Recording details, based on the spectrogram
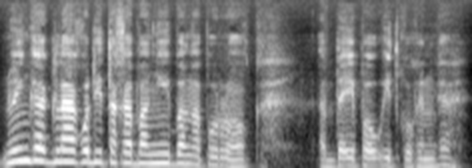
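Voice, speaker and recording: A man plays a crooked dealer in an audio drama, jovial and persuasive. His voice sits fairly high and moves around a lot, recorded dry and close. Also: expressive, fast, dry recording. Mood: coaxing. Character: scheming, jovial male drug dealer luring poor neighbours.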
